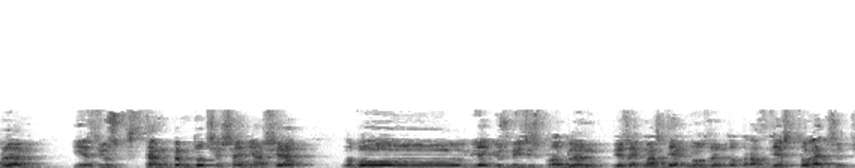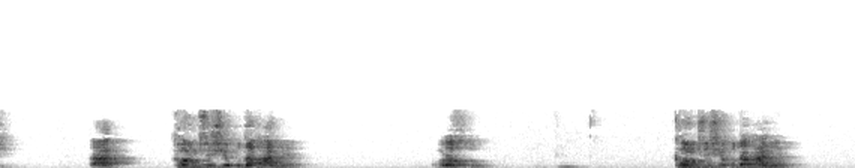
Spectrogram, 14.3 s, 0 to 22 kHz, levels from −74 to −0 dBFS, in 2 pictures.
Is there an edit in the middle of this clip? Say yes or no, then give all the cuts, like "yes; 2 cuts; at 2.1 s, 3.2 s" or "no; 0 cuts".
no; 0 cuts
